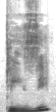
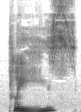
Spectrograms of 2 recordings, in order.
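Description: First: An extra vowel sound is added at the end. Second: It ends on the consonant with no vowel. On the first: The speaker calls it wrong. "nada de please" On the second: The speaker calls it right. "sem o som do E"

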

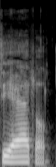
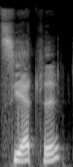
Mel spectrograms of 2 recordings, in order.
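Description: First: It is said with an American pronunciation. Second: It is said with a German-style pronunciation. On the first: The speaker calls it right. "es ist Seattle" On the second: The speaker calls it wrong. "Es ist nämlich nicht Seattle"

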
